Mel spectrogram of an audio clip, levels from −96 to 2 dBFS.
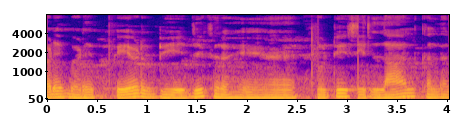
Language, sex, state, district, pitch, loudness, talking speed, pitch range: Hindi, male, Himachal Pradesh, Shimla, 95 Hz, -16 LUFS, 180 wpm, 90-110 Hz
